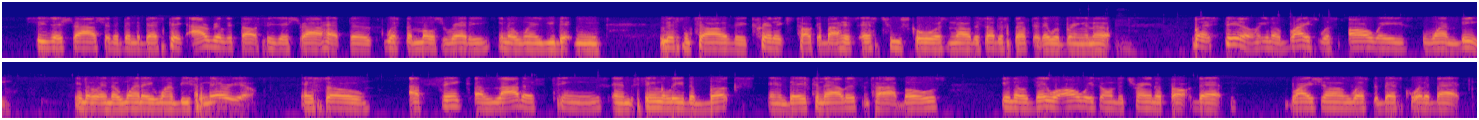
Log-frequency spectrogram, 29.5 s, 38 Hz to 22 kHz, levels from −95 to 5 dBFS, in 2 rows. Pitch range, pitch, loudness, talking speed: 110-130 Hz, 120 Hz, -30 LUFS, 195 wpm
